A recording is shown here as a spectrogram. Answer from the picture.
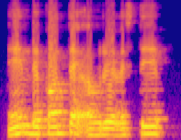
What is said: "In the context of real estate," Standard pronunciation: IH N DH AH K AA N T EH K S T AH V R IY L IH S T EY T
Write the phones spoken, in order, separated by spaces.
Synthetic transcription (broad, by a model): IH N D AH K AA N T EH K T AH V R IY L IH S T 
